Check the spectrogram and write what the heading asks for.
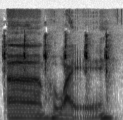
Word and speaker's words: Hawaii: I was like, no, that's not the right pronunciation. Hawaii.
